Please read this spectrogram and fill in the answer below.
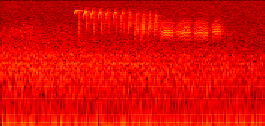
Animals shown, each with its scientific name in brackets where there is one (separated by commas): Red-eyed Vireo (Vireo olivaceus), Black-capped Chickadee (Poecile atricapillus)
